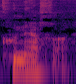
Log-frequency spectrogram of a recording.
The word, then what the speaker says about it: kunafa: It's spelled kunafa, but it's actually pronounced kunefa.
